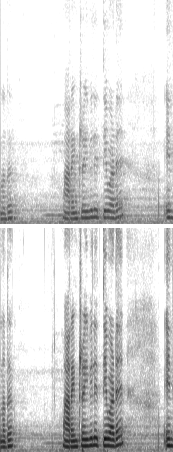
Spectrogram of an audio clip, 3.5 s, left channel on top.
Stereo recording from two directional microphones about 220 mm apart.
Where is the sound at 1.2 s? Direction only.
35° right (ahead or behind).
